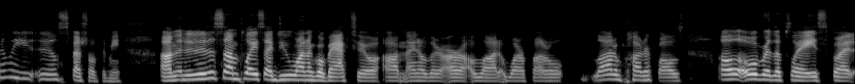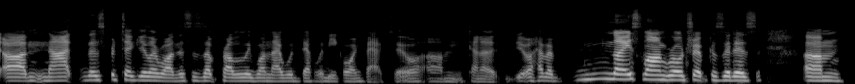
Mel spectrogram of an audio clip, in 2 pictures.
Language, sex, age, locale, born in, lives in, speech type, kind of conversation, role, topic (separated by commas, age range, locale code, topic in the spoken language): English, female, 35-39, en-US, United States, United States, conversation, unstructured, none, What place from your childhood do you still think about often, and what makes it special to you?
